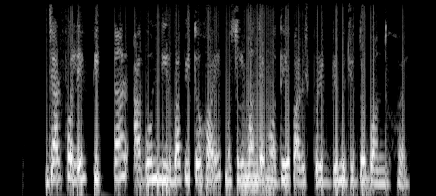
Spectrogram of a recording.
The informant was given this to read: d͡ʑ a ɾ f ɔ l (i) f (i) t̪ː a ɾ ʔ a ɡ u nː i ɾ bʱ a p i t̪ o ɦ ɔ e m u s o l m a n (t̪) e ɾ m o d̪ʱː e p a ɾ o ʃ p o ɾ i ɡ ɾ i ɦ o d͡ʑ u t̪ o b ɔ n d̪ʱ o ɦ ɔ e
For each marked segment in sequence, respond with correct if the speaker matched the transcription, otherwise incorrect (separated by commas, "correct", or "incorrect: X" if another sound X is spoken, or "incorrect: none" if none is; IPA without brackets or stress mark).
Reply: incorrect: e, correct, incorrect: d̪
